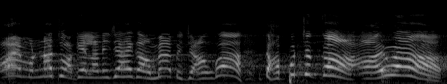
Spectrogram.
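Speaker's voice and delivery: high, loud, excited cartoon shout; cartoon character voice. Comic imitating a cartoon friend, high and excited. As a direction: bounce it up like a wild cartoon sidekick. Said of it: "मैंने सुना है जंत भाई".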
